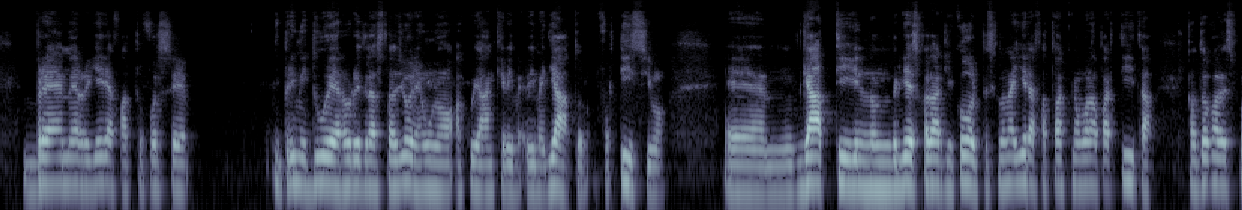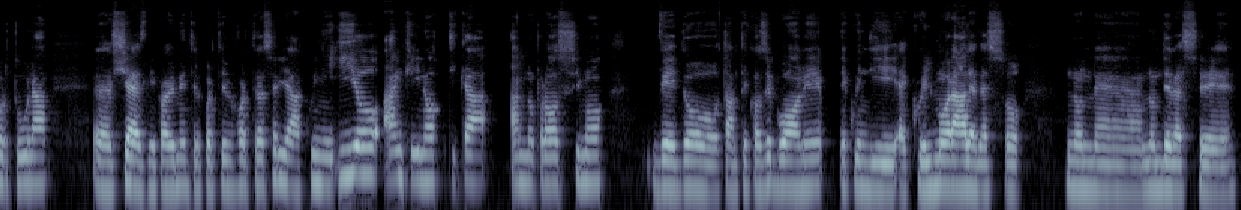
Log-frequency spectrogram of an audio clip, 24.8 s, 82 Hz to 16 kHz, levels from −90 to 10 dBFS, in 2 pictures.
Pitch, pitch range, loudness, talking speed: 145 Hz, 135-155 Hz, -27 LUFS, 165 wpm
